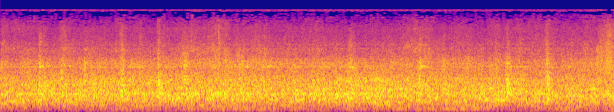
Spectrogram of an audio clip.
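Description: Narrow-gauge railway carriage running along the line: a steady rumble of wheels on rails, with irregular clicks as the wheels pass over rail joints.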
